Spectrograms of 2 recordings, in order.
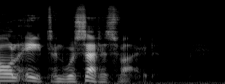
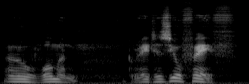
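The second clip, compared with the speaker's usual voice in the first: much softer, gentle approval; tender praise; 11 dB quieter than usual. Acted. Jesus tenderly praises the woman's faith. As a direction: say it softly, moved by her faith.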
